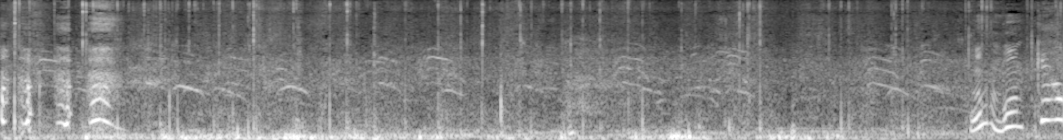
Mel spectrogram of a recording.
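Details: Gull flock at Dolmeori beach, Hampyeong, Korea, on a cold day after rain stopped, with the beach closed for the season: scattered arching mewing calls, two louder harsh cries near the end, people talking and low wind rumble.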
